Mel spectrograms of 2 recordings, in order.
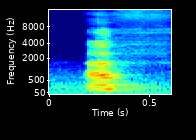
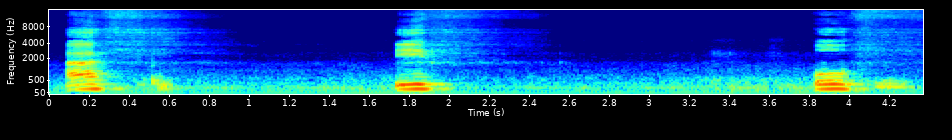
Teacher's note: fa ni sifat dia rahawah, suara lepas. Af, jangan up.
